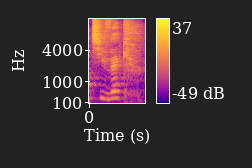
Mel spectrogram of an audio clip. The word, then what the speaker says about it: Tyvek: Donc, des grandes enveloppes comme ça, et ça s'écrit donc. Ah ben, non, Tyvek, même moi je le dis mal.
